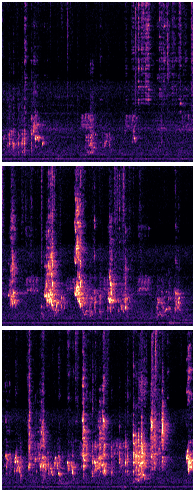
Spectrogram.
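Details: Several budgerigars, social pet birds, chattering together: dense, overlapping scratchy chirps, squawks and warbled notes running throughout, with a constant low hum in the background.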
